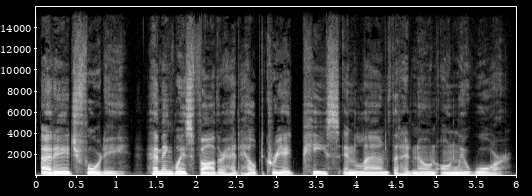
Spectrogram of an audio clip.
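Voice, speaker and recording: Male narrator for thriller audiobook, medium pitch, scripted read, very dry studio-style sound. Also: measured pace, mellow, dry recording.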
